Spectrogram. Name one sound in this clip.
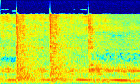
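A car exhaust pops sharply a few times.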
